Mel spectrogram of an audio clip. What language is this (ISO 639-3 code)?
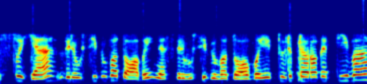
lit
